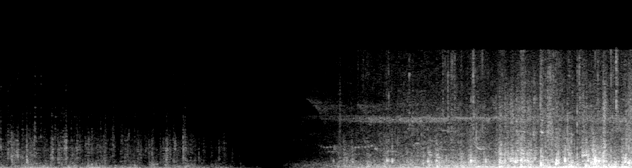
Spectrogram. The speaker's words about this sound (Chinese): 奉着圣旨的人已在马车里晃荡着出了京城。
